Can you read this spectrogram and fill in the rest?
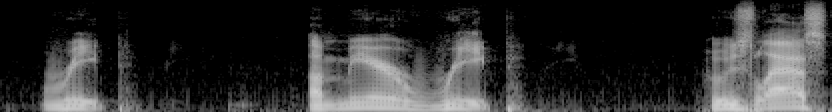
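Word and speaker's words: Reip: Ohio State football players, Amir, his name is spelled R-E-I-P. I think it's Reap.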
